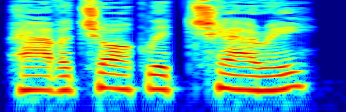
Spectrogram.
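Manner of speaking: high, loud, sweetly cruel coo. A narrator's reading. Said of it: "she cooed cruelly".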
